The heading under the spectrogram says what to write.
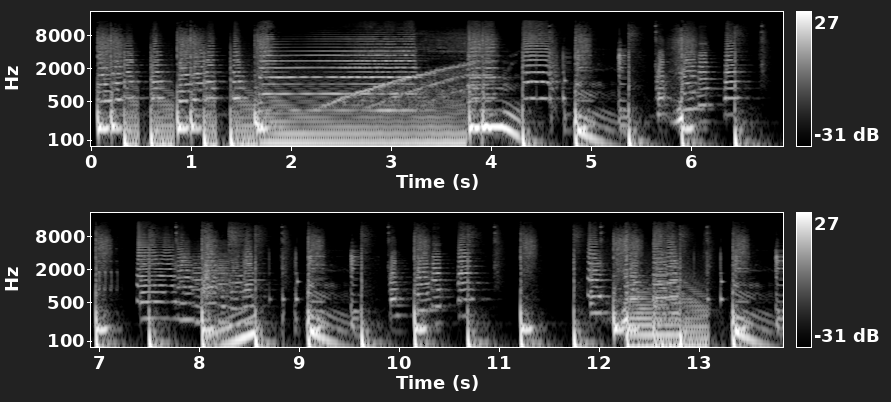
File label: No Vocal Shouts and Synth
